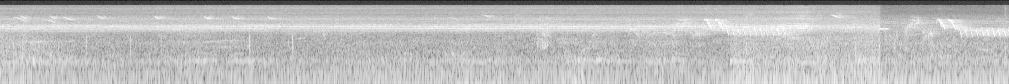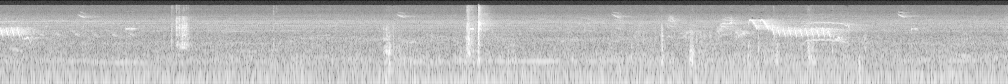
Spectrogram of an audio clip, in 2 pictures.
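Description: Outdoor tropical-forest ambience: a steady high-pitched insect-like drone that stops abruptly about nine seconds in, short bird chirps, and a bird's buzzy song phrase repeated three times. A few sharp clicks of SLR camera shutters come in the second half.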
